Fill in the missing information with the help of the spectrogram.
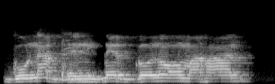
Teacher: make sure that double n sound is coming though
